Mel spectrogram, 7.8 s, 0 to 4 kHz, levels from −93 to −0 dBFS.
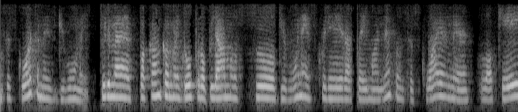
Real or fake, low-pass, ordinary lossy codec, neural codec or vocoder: fake; 3.6 kHz; AAC, 16 kbps; codec, 16 kHz, 1.1 kbps, Voila-Tokenizer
